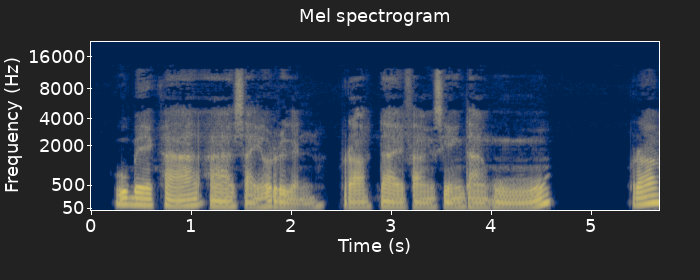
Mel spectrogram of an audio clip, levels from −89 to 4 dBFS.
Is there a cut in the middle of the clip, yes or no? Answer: yes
